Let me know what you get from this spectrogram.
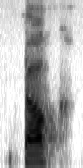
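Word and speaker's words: talk: ठीक है, अच्छा इसका कानून देखें, यहाँ एल साइलेंट होने का कानून ये है कि एल के बाद अगर के नजर आ जाए तो एल साइलेंट होगा।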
